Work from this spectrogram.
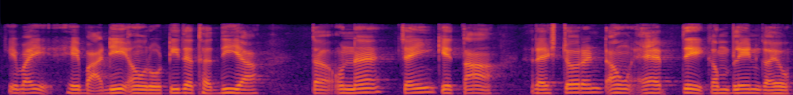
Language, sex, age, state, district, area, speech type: Sindhi, male, 18-30, Gujarat, Surat, urban, spontaneous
